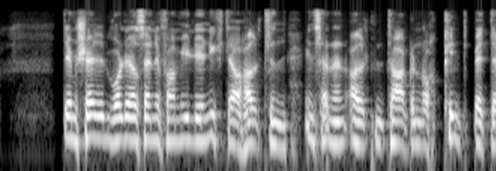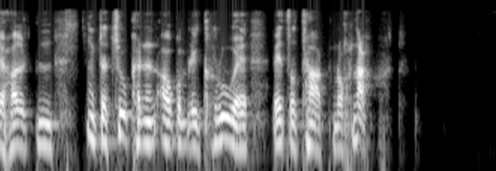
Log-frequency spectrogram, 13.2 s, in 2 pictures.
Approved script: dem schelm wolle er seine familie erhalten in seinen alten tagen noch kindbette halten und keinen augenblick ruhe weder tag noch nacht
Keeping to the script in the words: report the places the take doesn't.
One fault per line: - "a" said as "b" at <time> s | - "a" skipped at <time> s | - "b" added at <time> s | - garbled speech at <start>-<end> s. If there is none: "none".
- "nicht" added at 2.7 s
- "dazu" added at 8.0 s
